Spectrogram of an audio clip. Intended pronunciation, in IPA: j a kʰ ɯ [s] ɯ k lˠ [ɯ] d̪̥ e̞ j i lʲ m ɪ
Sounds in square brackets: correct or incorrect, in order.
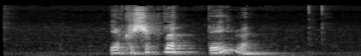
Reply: incorrect: ʃ, correct

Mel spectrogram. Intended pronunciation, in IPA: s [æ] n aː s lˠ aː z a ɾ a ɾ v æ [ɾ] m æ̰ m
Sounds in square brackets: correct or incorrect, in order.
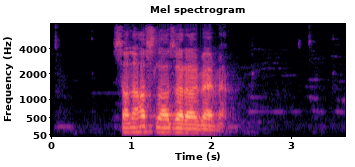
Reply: incorrect: a, correct

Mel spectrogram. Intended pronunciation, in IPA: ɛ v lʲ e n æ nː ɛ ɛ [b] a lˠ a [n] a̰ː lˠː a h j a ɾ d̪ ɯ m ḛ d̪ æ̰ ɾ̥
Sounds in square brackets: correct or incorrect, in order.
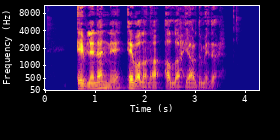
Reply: incorrect: v, correct

